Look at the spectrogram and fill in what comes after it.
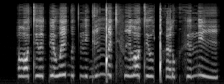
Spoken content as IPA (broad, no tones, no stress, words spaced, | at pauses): lɔtʲuɪ̯pʲœwe ɡətʲnʲeɡi ŋ͡ǃetʲfilɔtʲ wuǃʰøɾukfʲunʲ ji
